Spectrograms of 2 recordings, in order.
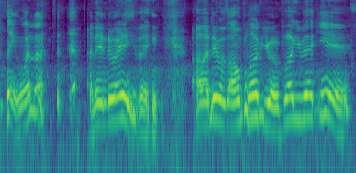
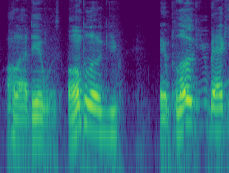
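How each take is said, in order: First: Louder, higher, fed-up complaint; exasperated protest. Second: Said in the usual way. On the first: Real, not acted. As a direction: protest loudly that he did nothing. Defending himself to his PC. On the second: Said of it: "You mad at me for?".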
